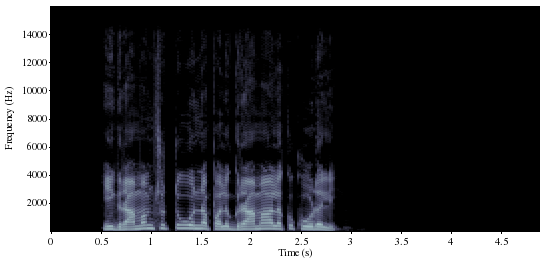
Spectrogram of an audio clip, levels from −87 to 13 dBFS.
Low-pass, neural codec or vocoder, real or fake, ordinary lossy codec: 14.4 kHz; none; real; none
